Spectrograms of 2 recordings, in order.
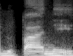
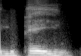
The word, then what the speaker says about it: Lupane: say Bluey, or it can say Lupane, it will say Lupain, and all those things like that.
